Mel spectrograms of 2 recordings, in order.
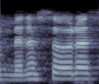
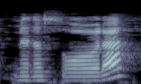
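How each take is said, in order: First: Said in the usual way. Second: Mock Minnesotan stretching "Minnesota"; bad Minnesota accent. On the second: Lecturer mimicking how Minnesotans say "Minnesota", bad Minnesota accent. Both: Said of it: "I do a bad accent".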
